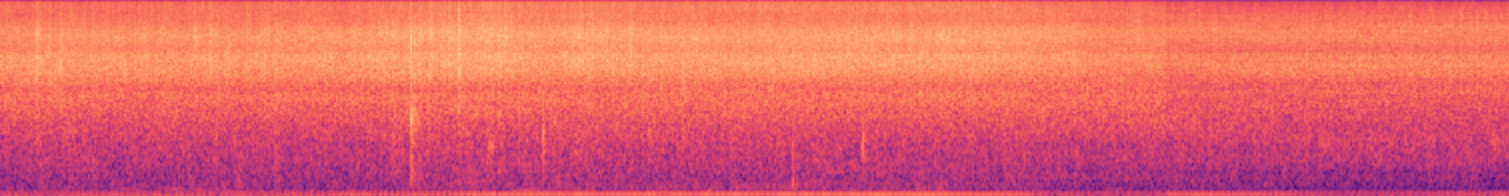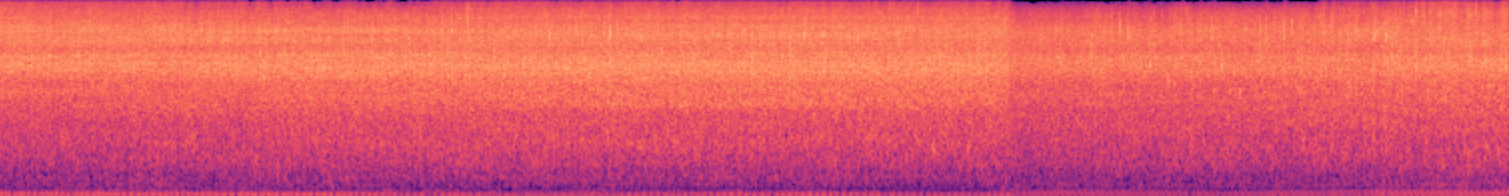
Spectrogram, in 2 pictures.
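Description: Muddy floodwater rushing down a rough gravel street: a steady rushing and splashing, louder for several seconds near the start, with one sharp click about four seconds in.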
